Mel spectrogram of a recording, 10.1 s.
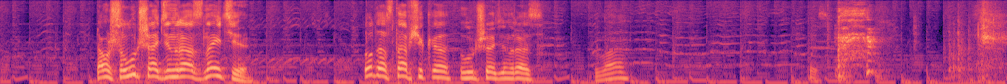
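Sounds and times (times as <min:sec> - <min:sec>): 
speech: 0:01.0 - 0:02.6, 0:03.6 - 0:06.4
person coughing: 0:08.3 - 0:09.0.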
